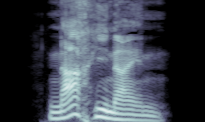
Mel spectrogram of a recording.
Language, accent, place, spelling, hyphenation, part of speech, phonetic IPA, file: German, Germany, Berlin, Nachhinein, Nach‧hin‧ein, noun, [ˈnaːxhɪˌnaɪ̯n], De-Nachhinein.ogg
- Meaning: only used in im Nachhinein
